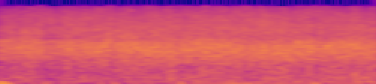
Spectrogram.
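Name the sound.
applause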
